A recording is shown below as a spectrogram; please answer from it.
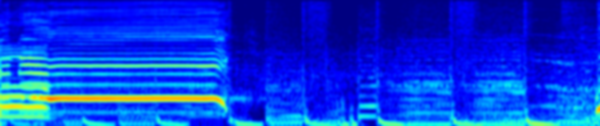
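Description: A man's long held shout of an athlete's name over a PA, ending about a second and a half in, then background electronic music with a steady beat.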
